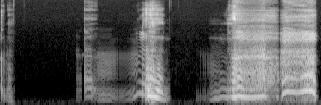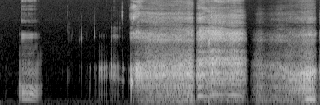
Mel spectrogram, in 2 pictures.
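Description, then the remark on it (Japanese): A person yawns aloud, with drawn-out breathy, groaning exhales and short gasps in a few bursts separated by pauses. The sounds are fairly loud, with no speech. “ごめんなさい、あくびします。”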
